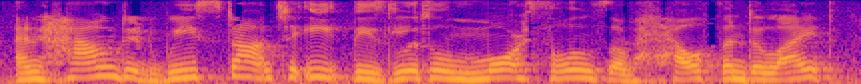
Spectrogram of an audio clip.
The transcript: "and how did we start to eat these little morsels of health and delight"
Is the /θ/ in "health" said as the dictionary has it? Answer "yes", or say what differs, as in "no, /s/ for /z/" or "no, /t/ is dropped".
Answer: yes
